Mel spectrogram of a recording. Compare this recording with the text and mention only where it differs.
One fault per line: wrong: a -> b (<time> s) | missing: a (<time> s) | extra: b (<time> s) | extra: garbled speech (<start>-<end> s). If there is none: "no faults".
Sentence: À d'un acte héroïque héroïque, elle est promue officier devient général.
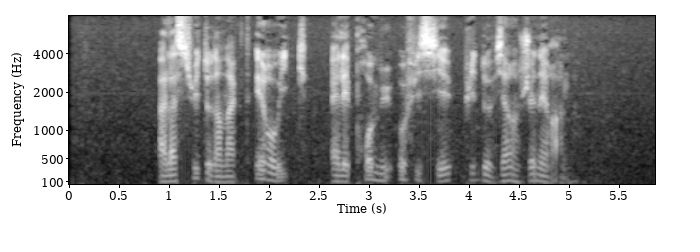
extra: la suite (1.0 s)
missing: héroïque (2.4 s)
extra: puis (3.9 s)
